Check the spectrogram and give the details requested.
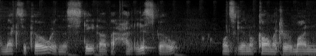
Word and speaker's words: Jalisco: you saying so i i believe it is jalisco so thank you commenter for correcting me for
